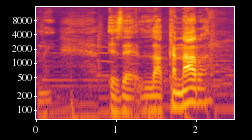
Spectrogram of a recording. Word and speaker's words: Lachenyada: If I say this last name wrong, she's going to correct me. Is that Lachenyada? Lachenyada, yes.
